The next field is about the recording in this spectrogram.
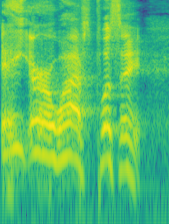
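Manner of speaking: sudden, high, loud, drawn-out scream.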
